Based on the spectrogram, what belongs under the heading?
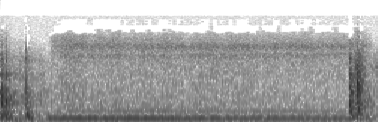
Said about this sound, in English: Do we need suits? No, we're not going outside. Oh, right. I'm ready. And open the door. Oh, yes.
